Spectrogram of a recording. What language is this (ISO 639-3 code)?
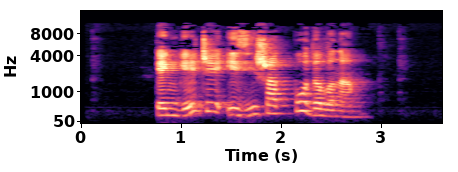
chm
